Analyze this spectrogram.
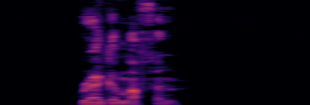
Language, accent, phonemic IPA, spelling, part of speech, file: English, Australia, /ˈɹæɡəˌmʌfɪn/, ragamuffin, noun, En-au-ragamuffin.ogg
- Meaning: 1. A dirty, shabbily-clothed child; an urchin 2. A hooligan or troublemaker 3. Alternative letter-case form of Ragamuffin (“a breed of domestic cat”)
